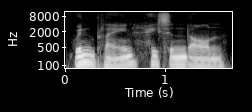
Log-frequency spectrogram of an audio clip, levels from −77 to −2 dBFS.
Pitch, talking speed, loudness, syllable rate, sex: 100 Hz, 110 wpm, -17 LUFS, 4.7 syllables/s, male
